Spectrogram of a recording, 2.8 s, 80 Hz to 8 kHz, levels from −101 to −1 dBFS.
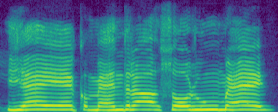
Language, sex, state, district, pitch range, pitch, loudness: Hindi, male, Madhya Pradesh, Bhopal, 265-280 Hz, 275 Hz, -9 LUFS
